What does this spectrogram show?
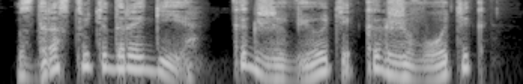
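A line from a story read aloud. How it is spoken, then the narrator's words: Mocking chuckle. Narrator (Russian): хохотнул я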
